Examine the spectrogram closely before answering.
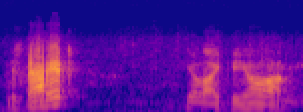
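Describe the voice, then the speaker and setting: A man's voice: medium pitch, very animated, moderate pace. Paranoid young handyman. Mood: bitter. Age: young adult. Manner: paranoid, resentful, quietly menacing. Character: disturbed young male handyman, paranoid and menacing. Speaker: unstable handyman. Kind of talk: 1940s radio drama acting. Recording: muffled 1940s radio broadcast.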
